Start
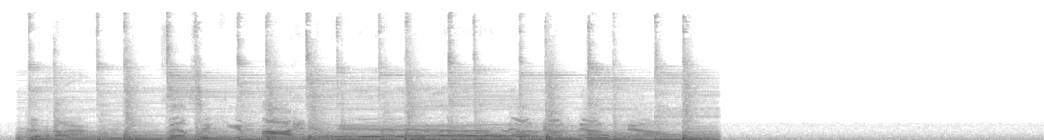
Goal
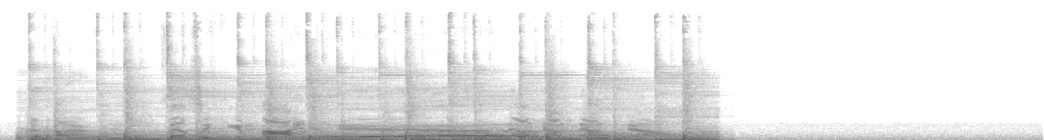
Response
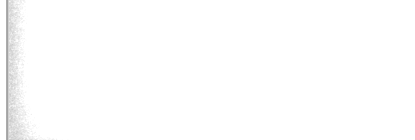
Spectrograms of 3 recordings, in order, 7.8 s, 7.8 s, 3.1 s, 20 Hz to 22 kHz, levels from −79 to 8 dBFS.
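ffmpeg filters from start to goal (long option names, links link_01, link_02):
-af "aecho=1:1:116:0.188"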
